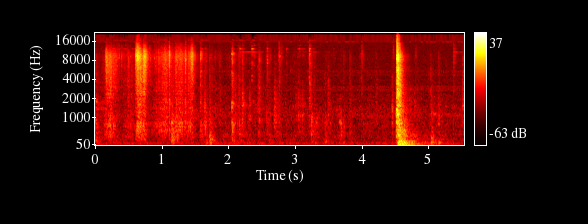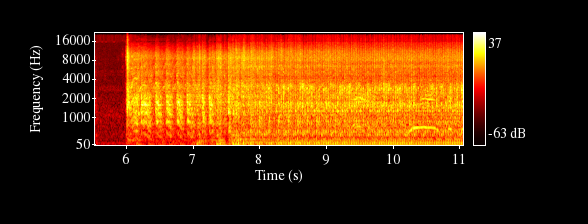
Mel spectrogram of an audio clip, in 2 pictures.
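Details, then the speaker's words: VW Transporter T4 with replacement diesel engine and original gearbox, first start after about 20 minutes total cranking and a fuel stop solenoid fix: catches and settles to a steady, loud clattery idle with no exhaust fitted; runs healthy. "She runs and lives and sounds healthy as fuck, doesn't she?"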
